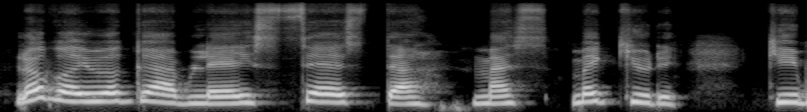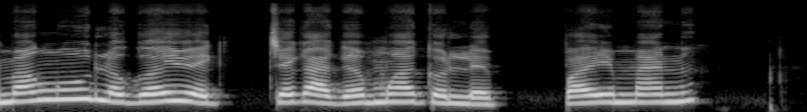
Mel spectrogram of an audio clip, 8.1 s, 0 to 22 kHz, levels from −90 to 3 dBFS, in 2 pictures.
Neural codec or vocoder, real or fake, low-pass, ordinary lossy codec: autoencoder, 48 kHz, 128 numbers a frame, DAC-VAE, trained on Japanese speech; fake; 19.8 kHz; none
